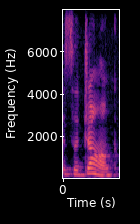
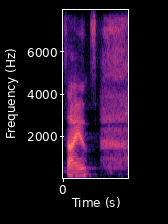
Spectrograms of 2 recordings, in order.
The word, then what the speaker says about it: Zajonc: zence um that is how his name is pronounced uh it looks like it should be should be Z Jun but it's not it's science uh and so Robert zence um contends that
